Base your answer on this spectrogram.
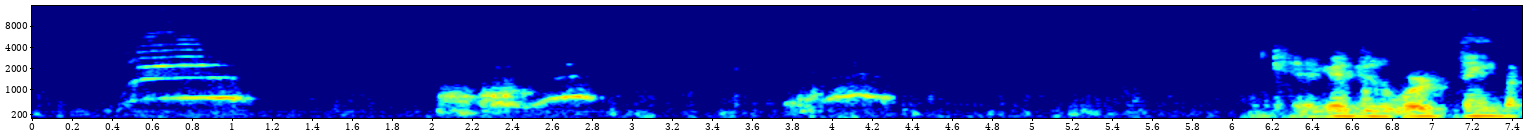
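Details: Kittens, a litter of four females and two males born August 29th to a family pet and raised via Purrfect Pals, mewing insistently in the morning to get out and explore: three high, harmonic mews in the first four seconds, then a louder jumble of noise and voices.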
